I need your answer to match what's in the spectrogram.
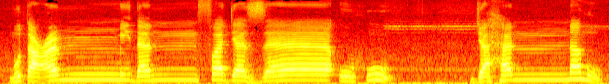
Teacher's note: متعمدا فجزاؤہ جہنم، نون مشدد ہے، غنہ کیجئے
